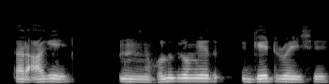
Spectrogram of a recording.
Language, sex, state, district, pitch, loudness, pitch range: Bengali, male, West Bengal, Purulia, 130 Hz, -17 LUFS, 120-140 Hz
